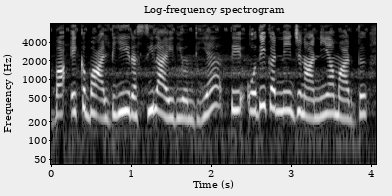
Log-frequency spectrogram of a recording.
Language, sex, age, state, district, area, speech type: Dogri, female, 18-30, Jammu and Kashmir, Udhampur, rural, spontaneous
